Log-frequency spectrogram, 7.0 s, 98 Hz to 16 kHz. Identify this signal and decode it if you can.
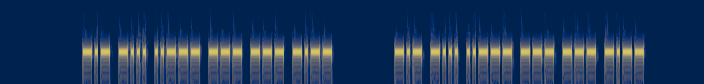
Morse code, heard as a keyed tone, about 37 wpm, 700 Hz. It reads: KB2OOY KB2OOY
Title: USA Call Signs - 6 Characters - Repeated 2x - 40wpm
